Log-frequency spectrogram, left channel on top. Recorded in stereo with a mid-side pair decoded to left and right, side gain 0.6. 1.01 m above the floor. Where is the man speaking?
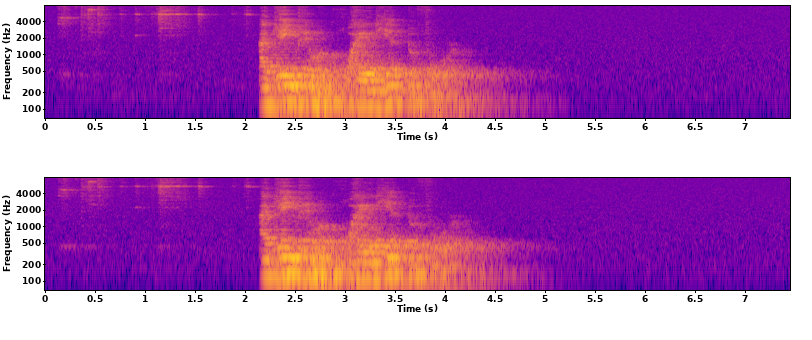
50° left, 1.4 m.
